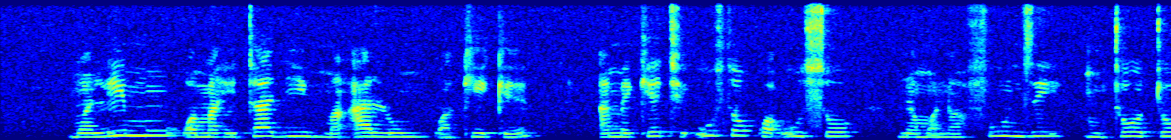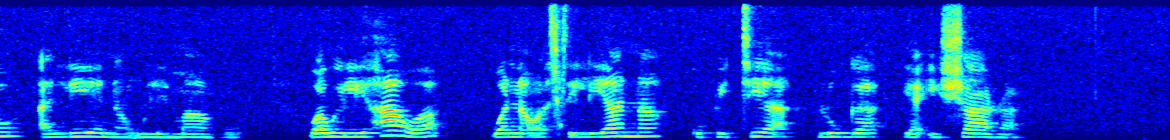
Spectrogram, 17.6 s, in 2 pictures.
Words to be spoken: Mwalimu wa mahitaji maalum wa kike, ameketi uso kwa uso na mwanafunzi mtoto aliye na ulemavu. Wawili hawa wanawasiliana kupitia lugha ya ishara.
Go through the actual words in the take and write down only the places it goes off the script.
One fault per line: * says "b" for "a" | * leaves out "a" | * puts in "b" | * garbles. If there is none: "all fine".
all fine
